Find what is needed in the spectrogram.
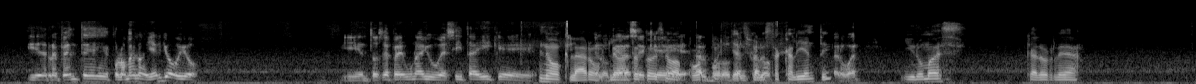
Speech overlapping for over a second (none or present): present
